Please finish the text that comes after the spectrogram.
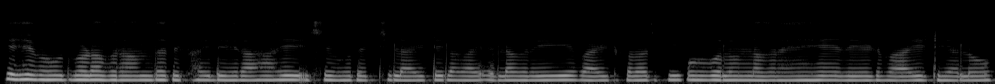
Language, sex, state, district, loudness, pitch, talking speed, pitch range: Hindi, female, Jharkhand, Sahebganj, -32 LUFS, 195 Hz, 150 wpm, 195-200 Hz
